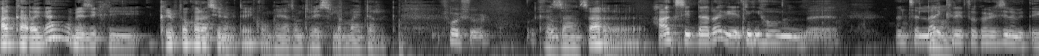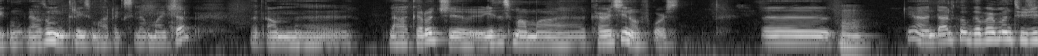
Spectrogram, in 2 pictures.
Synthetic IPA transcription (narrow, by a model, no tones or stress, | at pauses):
hakːad̪əɡabejsikʰlikɾip̚t̪ʰo̞kʰaɾənsinəmit̪ʼə̰jːɨ̰kʼṵmɨknijat̪ʰumt̪ʰɾezsɨləmːajd̪ːərːəɡ̥foɾʃuɾ | okʰəzːaansʼaɾhaksid̪ːərːəɡɛt̪ɨɲːawm | ɨnt̪ʰɨlːajkʰɾip̚t̪ʰo̞kʰaɾəns̬inəmːit̪ʼːəjːəkʼuwmɨknijat̪ʰumt̪ʰɨɾezmad̪ɾəɡsɨləmːajt͡ʃal | bət̪ʼam | ləhakʰəɾo̞t͡ʃːjɛt̪ʰəsmamakʰaɾənsinəwɔfkʰo̞ɾs | jaɨnd̪alkʰəwɡəvəɾmənt̪jud͡ʒi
